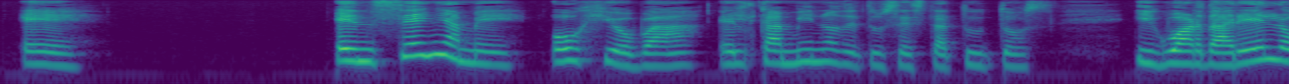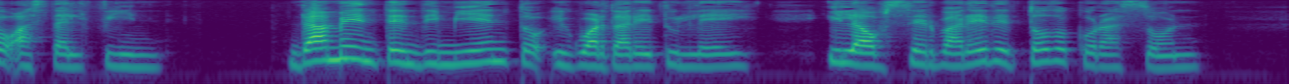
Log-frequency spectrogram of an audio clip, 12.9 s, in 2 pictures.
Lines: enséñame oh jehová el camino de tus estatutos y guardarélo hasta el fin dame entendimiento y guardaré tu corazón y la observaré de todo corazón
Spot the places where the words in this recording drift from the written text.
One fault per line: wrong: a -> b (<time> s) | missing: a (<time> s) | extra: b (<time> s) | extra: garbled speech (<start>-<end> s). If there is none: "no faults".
wrong: corazón -> ley (9.9 s)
